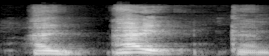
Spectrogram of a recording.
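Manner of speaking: shouting. Calling someone's name right after thanking viewers, yelling. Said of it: "What are you yelling at me for?".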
